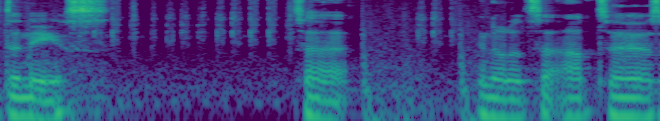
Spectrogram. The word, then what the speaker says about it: Denise: for the town of Denise, or Denis as she tells people is how it's pronounced, which of course it isn't. It's pronounced as Denise.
